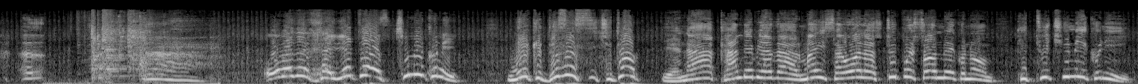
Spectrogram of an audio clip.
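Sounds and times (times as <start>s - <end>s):
speech: 0.2s - 0.5s, 2.7s - 11.3s
window glass smashing: 0.7s - 1.8s
gasping and groaning voices: 1.4s - 2.2s.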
